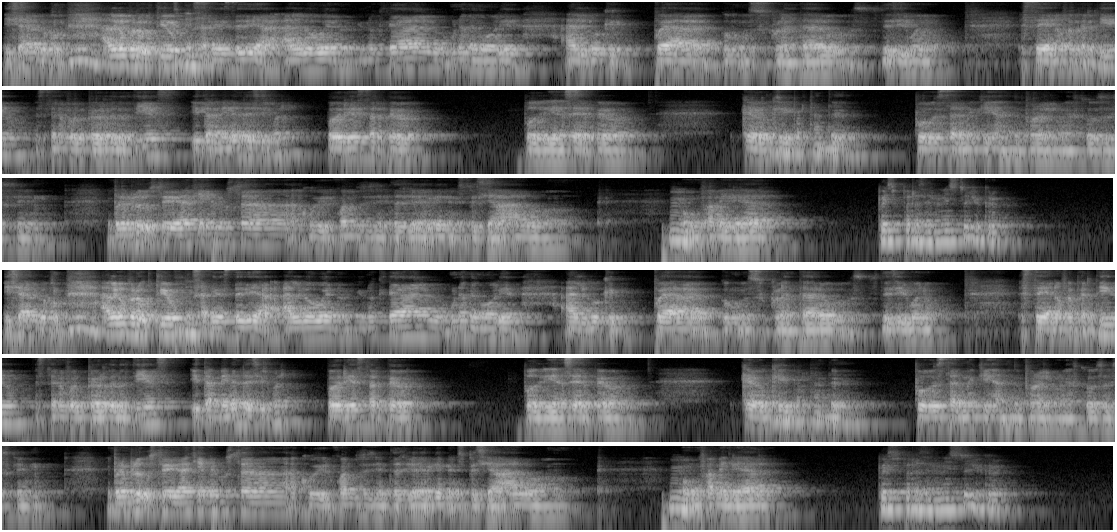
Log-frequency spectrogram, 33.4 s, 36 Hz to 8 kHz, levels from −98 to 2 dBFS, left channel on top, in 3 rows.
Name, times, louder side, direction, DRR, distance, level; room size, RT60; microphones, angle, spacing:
voice 1, 0.0-6.2 6.5-9.3 9.6-11.3 11.6-13.9 14.4-15.2 16.3-17.4 17.7-18.1 18.5-19.0 19.3-19.5 20.3-22.6 22.9-27.9 29.1-30.0, right 1 dB, 85° right, -1 dB, 4.4 m, -29 dB
voice 2, 18.8-19.7 28.9-29.3 31.0-32.2, equal, 35° left, -1 dB, 3.0 m, -33 dB
18.5 x 6.8 x 5.1 m, 0.84 s
head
